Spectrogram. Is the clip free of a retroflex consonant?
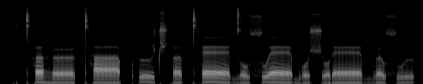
yes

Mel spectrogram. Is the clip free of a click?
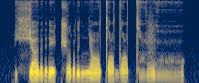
yes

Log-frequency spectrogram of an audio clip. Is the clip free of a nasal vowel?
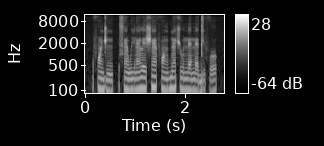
no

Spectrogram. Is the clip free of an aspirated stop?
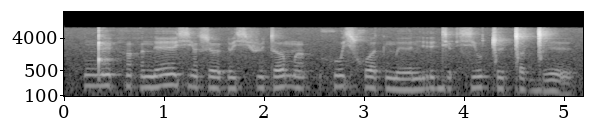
yes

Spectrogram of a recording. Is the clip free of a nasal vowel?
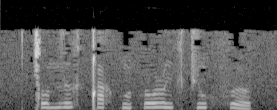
no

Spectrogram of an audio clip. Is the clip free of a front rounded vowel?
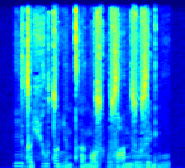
yes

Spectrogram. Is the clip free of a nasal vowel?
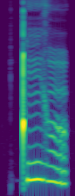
no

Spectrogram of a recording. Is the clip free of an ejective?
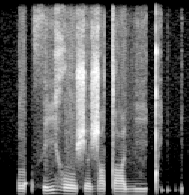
yes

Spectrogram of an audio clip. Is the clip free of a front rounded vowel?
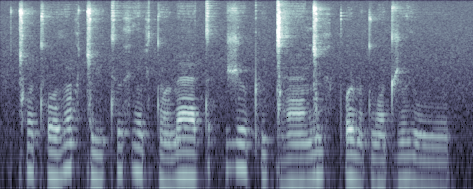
no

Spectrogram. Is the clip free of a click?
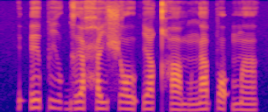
yes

